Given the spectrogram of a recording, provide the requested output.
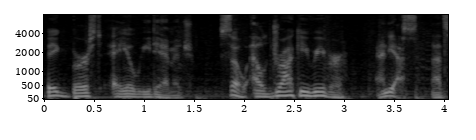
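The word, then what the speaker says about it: Aldrachi Reaver: simple straightforward and big burst AOE damage so alrai Reaver and yes that's how you pronounce it witness the might of the old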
